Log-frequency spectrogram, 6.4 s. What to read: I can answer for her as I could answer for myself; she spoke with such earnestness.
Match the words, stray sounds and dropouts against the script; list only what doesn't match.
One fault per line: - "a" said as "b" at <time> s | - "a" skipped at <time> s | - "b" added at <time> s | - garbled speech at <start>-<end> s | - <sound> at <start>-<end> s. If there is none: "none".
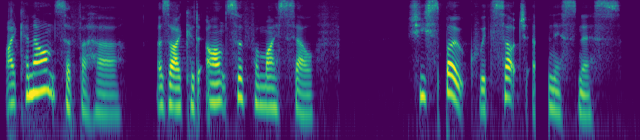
- dropout at 5.3-5.5 s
